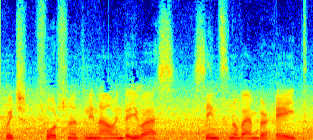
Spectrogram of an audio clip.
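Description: Speaking briskly in a medium-pitched, completely flat voice, a male executive in his thirties answers interview questions at a broadcast set on a convention floor. He is thoughtful but keeps restarting and filling pauses. The sound is a bit dull, and background noise is plainly heard.

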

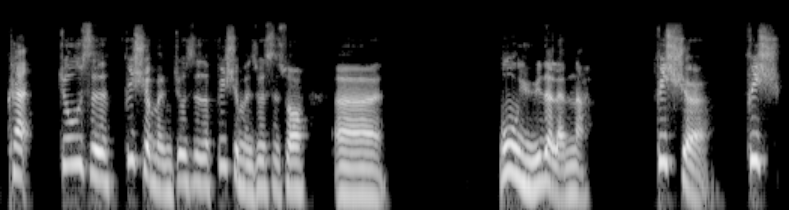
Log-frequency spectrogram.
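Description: A woman with a fairly low voice teaches English over a video call. She explains patiently, repeats each word and spells it out letter by letter. The sound is dry and close, with no room around it. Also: dry recording. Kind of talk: online English lesson explained in Chinese. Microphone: computer mic on a video call.

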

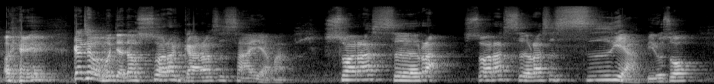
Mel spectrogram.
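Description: Male teacher, bright and very expressive delivery, recorded in a roomy space. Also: sits high, normal speed. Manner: animated and jokey, mixing in English and Malay words. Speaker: language teacher. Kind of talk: playful video lesson. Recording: roomy echo.

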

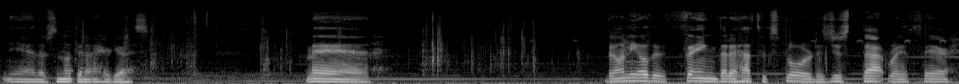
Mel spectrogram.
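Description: Slow and steady, with long pauses, a man in his twenties speaks in a darkish, medium-pitched voice, a little hiss or hum beneath it. He's exploring an open, brush-covered hillside, casually vlogging and thinking aloud to viewers through a handheld camera at arm's length.

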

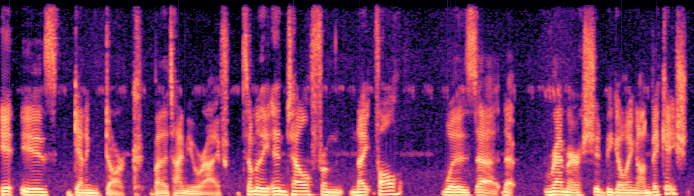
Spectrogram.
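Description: Acting as game master, a man narrates a tabletop role-playing game conversationally, slipping in dry, humorous asides. His voice is fairly low and expressive, and he takes his time. The clean recording sits over a nighttime forest soundscape of crickets and insects.

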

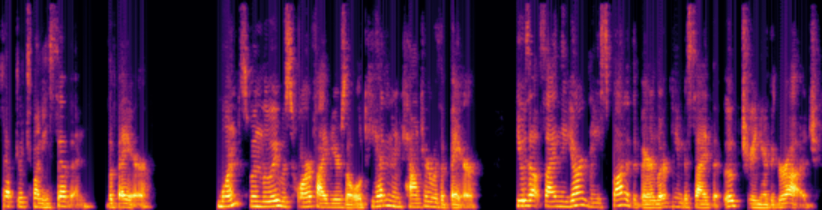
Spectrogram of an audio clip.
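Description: Low-voiced lady reading a kids' book out loud, husky, muffled lo-fi sound. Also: moderate pace. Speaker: children's librarian reading a chapter book. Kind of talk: read-aloud storytime narration. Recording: dull lo-fi recording.

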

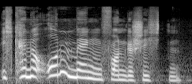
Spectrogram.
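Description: A woman voicing an eager, excitable young girl who exclaims and pleads in a high voice. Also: measured pace, no room sound. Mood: excited.

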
